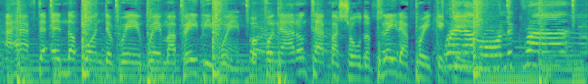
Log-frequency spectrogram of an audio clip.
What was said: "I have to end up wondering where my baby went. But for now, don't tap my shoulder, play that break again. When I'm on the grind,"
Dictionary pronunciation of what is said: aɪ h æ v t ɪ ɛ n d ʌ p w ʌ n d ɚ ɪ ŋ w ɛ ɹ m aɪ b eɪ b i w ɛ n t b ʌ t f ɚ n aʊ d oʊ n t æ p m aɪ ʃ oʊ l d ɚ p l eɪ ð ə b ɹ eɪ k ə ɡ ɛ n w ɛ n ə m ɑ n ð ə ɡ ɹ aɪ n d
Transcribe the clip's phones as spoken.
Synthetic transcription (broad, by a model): aɪ h æ f t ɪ ɛ n d ʌ p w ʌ n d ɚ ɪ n w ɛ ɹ m aɪ b eɪ b i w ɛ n b ʌ t f ɚ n aʊ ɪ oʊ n t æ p m aɪ ʃ oʊ l d ɚ p l eɪ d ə b ɹ eɪ k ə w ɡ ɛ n ə m ɑ n ð ə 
